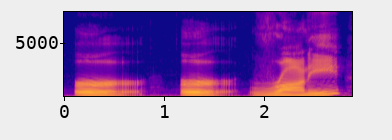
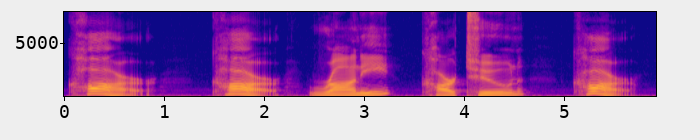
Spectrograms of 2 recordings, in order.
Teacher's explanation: you curl the tongue back and it's this strong R pronunciation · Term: American R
